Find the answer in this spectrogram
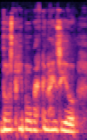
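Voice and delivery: imitated whisper. Retelling what a mother whispered in a shop: imitating a whisper. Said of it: "my mom was whispering to me".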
